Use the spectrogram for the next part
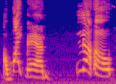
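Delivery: mock shocked yelp rising high; quoting the New Girl clip in a squeaky shocked voice; New Girl quote. Friend quoting a sitcom clip, high mock shock. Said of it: "that clip from New Girl".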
